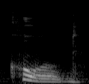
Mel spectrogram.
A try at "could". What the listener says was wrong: because the word is spelled with an L, but we don't pronounce it.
